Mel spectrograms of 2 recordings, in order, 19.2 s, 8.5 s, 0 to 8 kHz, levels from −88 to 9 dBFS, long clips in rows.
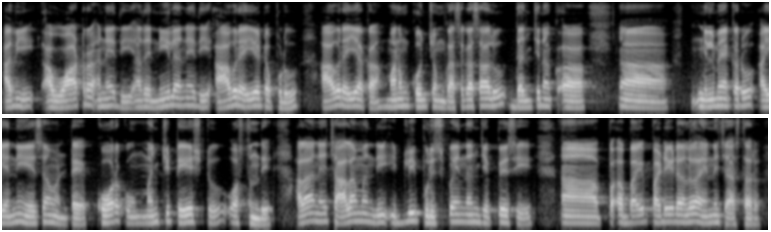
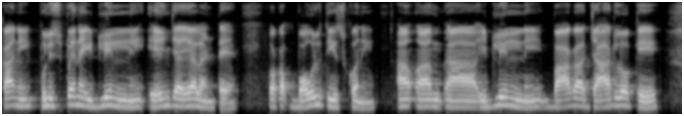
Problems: none marked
